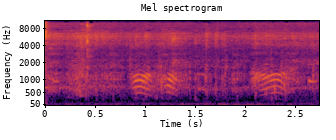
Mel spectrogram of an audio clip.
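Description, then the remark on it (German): Horse hooves clip-clop steadily across the Tabanta Bridge just after rain has stopped, in a quick, even rhythm, moderately loud, with brief voice-like tonal sounds rising over the hoofbeats now and then. “Ja, ich reite jetzt über die Tabanta-Brücke.”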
